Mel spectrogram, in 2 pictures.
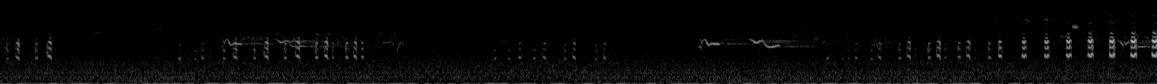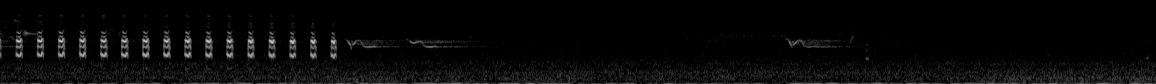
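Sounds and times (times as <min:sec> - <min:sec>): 
bird song of trilled phrases and rising slurred whistles: 0:01.6 - 0:04.2, 0:07.0 - 0:13.6, 0:14.4 - 0:16.5, 0:18.2 - 0:20.6.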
